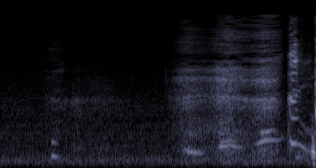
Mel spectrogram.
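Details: Woman sneezing from allergies, nose itching: a gasping build-up of indrawn breaths, then the sharp start of a sneeze burst as the clip ends.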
